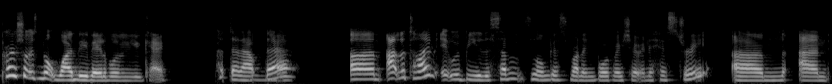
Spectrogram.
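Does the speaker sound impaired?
No.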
